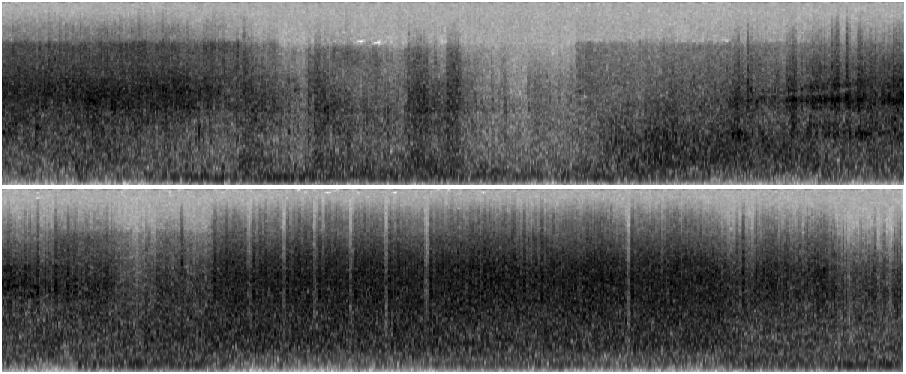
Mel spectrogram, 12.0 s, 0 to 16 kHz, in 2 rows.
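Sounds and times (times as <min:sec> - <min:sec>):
rumble of explosions and artillery fire: 0:00.0 - 0:12.0.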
